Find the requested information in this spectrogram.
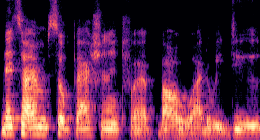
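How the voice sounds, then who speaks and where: This woman speaks with a Brazilian Portuguese accent, her pitch very deep and low and her voice full of vocal fry, against a quiet background. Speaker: business coach. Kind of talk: podcast interview.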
